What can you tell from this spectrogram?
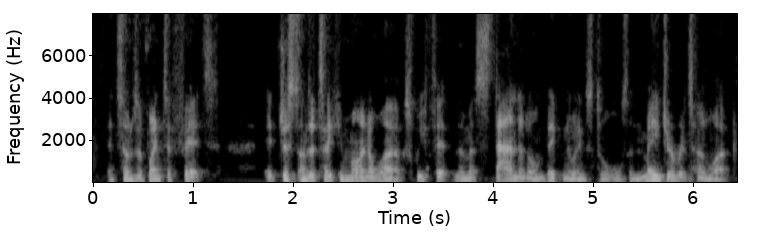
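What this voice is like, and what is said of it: Put-on accent while reading aloud. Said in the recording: “what are you doing with the accent? ... This is my reading from someone else's perspective voice.”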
